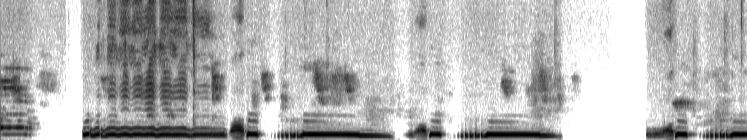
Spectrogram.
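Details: Provoking call of a puter pelung (Barbary dove) that sets other doves calling. Long, rich, level coos and rolling phrases with short rising notes between them and pauses of silence.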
